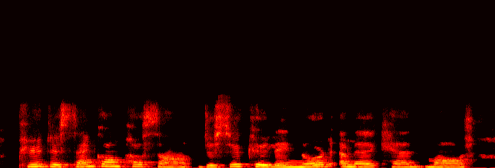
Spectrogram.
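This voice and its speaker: A woman speaks very slowly at medium pitch, her pitch variation ordinary. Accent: non-native. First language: not French (speaking French). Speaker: holistic health practitioner. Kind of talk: presentation.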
